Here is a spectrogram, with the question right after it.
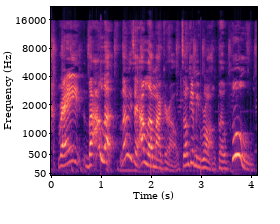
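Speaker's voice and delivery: usual speaking voice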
